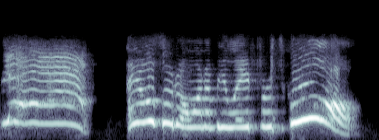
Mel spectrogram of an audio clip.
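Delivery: very high-pitched screaming voice. Mother reenacting what she told her kids, retelling a scream.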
